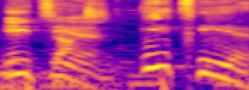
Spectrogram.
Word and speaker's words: Etienne: how you say it etn like e.t et phone home all right and then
